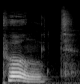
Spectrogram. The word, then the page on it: punkt: [pung:kt]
